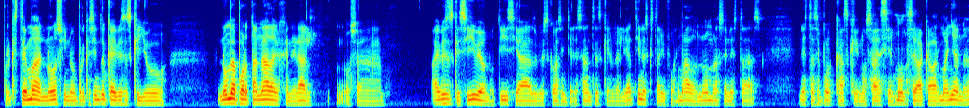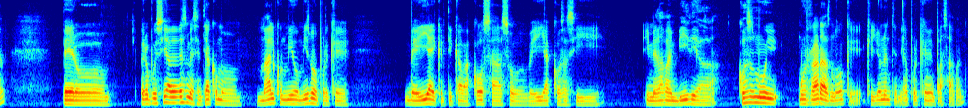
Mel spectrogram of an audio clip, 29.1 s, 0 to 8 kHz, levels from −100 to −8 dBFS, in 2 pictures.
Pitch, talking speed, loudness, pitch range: 110 Hz, 190 wpm, -31 LUFS, 105-120 Hz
